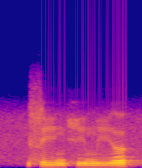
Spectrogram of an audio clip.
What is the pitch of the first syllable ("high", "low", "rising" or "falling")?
falling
